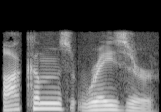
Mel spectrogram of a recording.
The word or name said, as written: Occam's razor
